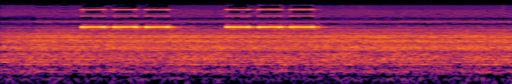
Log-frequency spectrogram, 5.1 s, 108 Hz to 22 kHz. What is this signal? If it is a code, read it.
Beep code, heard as a piezo beeper, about 3950 Hz, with room echo. 3-3.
